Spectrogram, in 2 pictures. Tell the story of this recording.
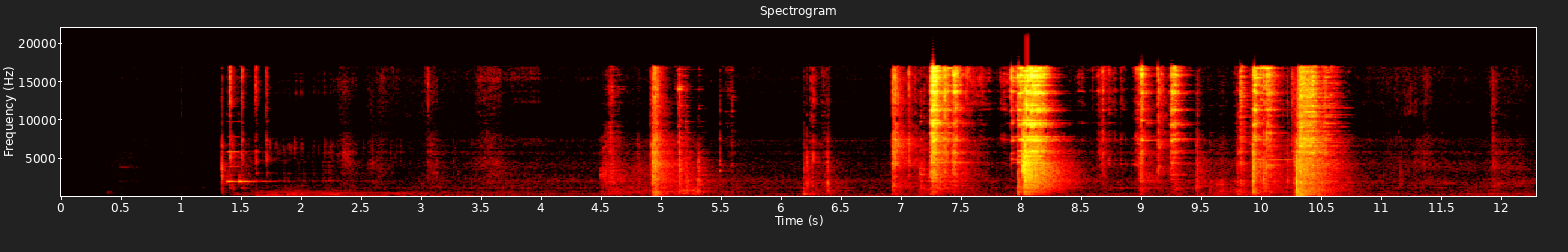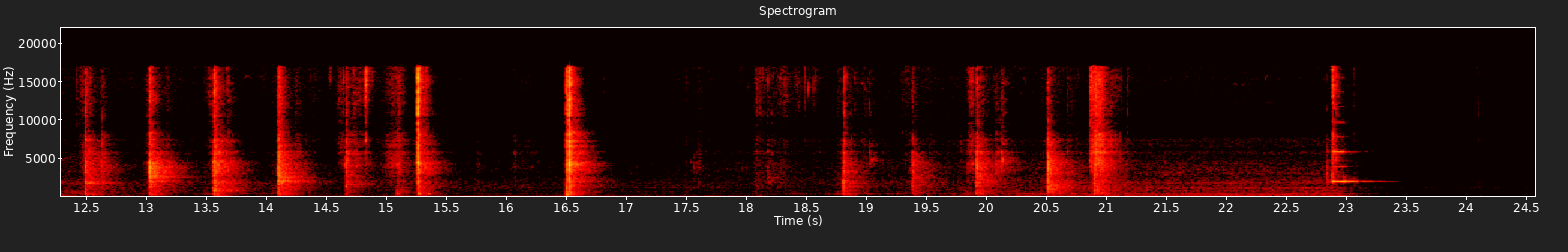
I started the microwave, opened the drawer, searched for the cutlery and put it on the table, adjusted the light, returned and changed the microwave settings.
